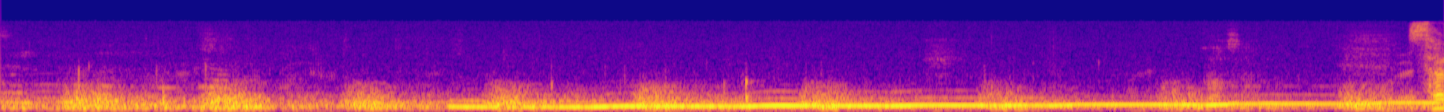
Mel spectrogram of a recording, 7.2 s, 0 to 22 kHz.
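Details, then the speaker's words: Recording made inside the pregnant uterus: muffled, drum-like thumps at about 85 a minute, the mother's heartbeat as heard by the fetus in utero. "実際に妊娠中の子宮の中で録音した音を聞かせてもらいまし[音楽]た太鼓の音のように響くのは母親の心臓の音[音楽]"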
